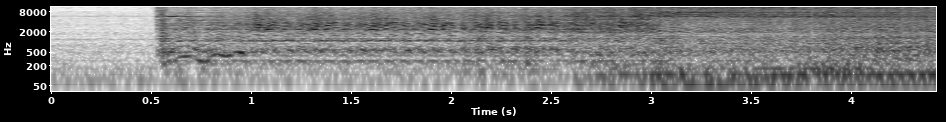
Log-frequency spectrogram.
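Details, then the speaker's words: 1971 GMC 3/4-ton Camper Special V8, first started in 18+ years, on a later start cranks briefly, then settles into an even burble on all cylinders with good oil pressure; fuel delivery problem still unresolved. "The second and third or fourth starts, I think, it sounded better and better. firing on all cylinders."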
